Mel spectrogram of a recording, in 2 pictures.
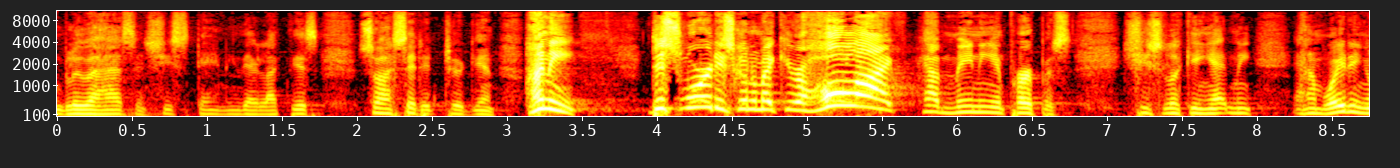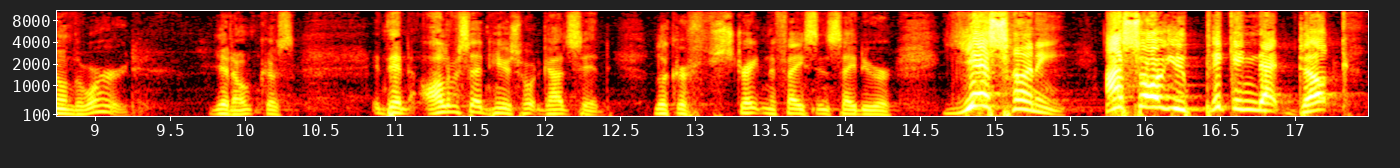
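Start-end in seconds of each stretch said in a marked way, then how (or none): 3.1-6.8 much higher and louder, bursting with excitement; excited calling. Retold or imitated. Preacher thrilled, calling the prophecy to the old lady. 14.7-17.4 booming. Retold or imitated. God's odd word, voiced loud.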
